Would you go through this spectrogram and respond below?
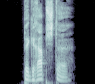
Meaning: inflection of begrabschen: 1. first/third-person singular preterite 2. first/third-person singular subjunctive II
- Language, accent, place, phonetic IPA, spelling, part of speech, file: German, Germany, Berlin, [bəˈɡʁapʃtə], begrabschte, adjective / verb, De-begrabschte.ogg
